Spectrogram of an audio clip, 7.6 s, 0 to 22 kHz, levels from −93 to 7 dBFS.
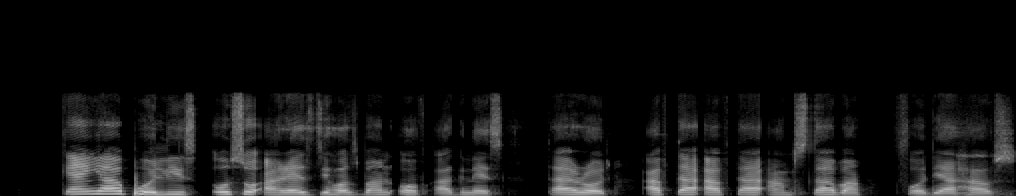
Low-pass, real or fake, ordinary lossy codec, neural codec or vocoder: none; real; none; none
